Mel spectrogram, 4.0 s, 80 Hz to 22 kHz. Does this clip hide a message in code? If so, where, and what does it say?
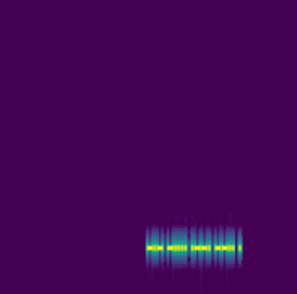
Yes: Morse code from 2.0 to 3.2 s, heard as a keyed tone, about 52 wpm, 700 Hz. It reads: K6PZE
